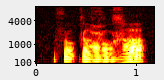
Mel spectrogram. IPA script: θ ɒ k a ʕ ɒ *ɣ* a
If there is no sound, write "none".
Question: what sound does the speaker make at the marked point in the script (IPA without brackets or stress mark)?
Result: ɣ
